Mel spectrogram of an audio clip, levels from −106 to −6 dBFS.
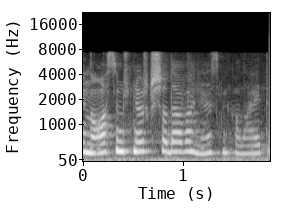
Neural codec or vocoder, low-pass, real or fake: none; 7.2 kHz; real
